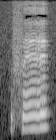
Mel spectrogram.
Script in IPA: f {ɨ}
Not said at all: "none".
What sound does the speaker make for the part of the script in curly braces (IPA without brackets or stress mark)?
ɛ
